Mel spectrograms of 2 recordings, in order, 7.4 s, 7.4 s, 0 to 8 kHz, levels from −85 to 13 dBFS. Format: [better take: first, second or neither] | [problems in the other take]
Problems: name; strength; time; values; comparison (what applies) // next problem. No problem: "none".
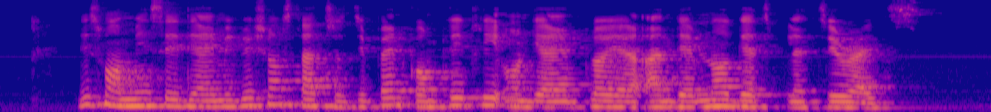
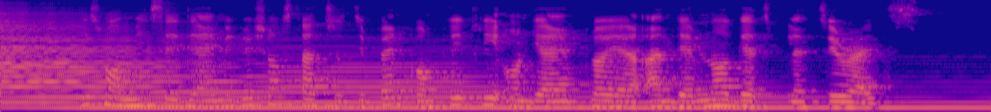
first | background sound (Guitar); 1 dB below the speech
